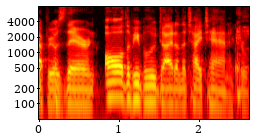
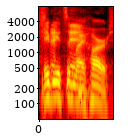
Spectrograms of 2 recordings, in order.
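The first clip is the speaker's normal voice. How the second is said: ordinary talk, nothing marked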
